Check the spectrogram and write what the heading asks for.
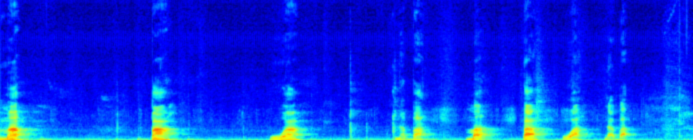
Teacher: Mapawaba ni konsonanti ambazo zinatamkwa kwa midomo.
